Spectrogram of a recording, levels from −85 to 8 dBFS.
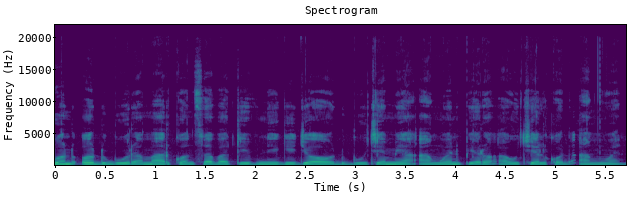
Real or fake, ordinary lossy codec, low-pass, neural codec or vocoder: real; none; none; none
